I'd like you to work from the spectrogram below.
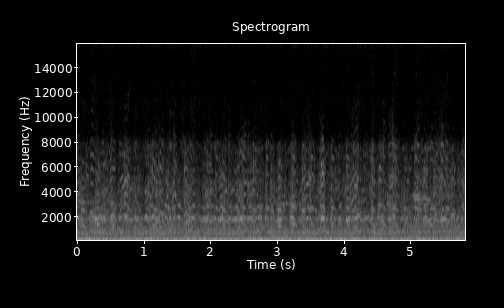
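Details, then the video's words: A flock of Canada geese at sunrise, with continuous overlapping harsh honks from many birds and a constant deep background rumble. "Canada Geese making noise at Sunrise"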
